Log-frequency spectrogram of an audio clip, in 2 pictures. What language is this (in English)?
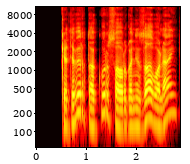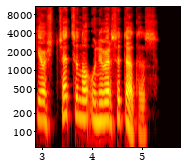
Lithuanian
